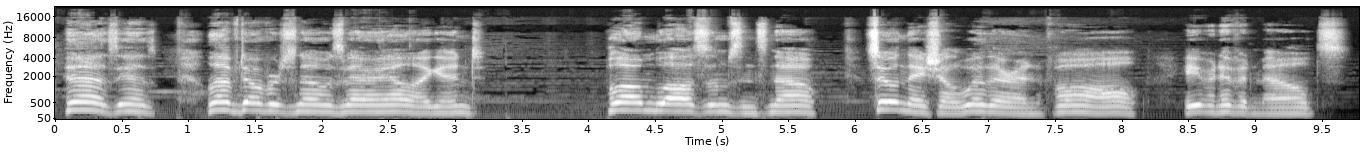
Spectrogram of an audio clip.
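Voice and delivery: lightly voiced old teacher; old man voice. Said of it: "he's still getting the old man voice".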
